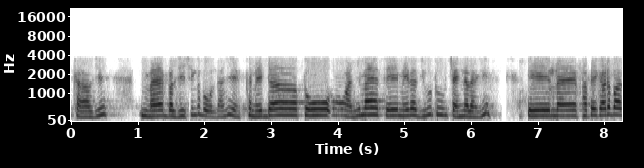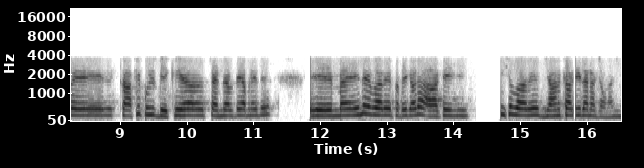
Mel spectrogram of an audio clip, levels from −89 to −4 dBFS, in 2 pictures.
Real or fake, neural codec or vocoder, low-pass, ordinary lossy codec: real; none; 3.6 kHz; Opus, 24 kbps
